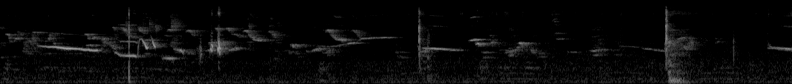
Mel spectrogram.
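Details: Oriental magpie-robin delivering a varied song of short whistled notes and slurred sweeps, broken by sharp clicks and a loud snap, with quieter chirps continuing throughout.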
